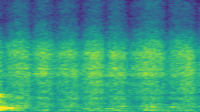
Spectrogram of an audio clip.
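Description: A chalkboard being wiped clean by hand, with a soft, steady rubbing of the eraser across the slate surface in repeated strokes.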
